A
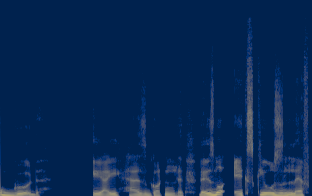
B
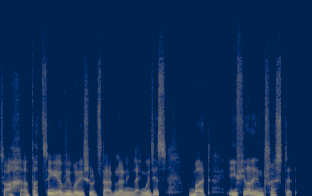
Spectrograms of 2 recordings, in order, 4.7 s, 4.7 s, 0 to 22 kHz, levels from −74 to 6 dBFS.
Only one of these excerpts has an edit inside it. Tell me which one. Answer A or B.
A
